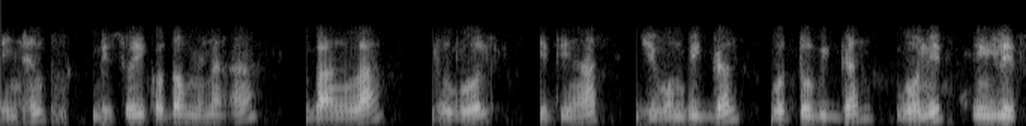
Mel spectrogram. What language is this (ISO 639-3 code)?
sat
